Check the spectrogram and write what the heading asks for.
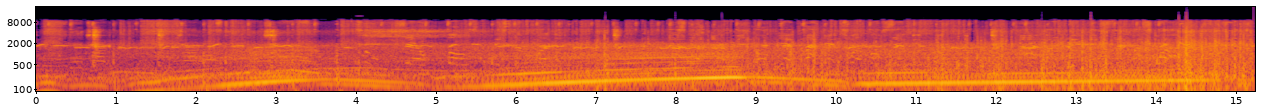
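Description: Ford Mustang convertible's engine accelerating through the gears: its pitch rises, drops at a shift near four seconds, rises again, drops near nine seconds, then holds steady at cruise. Heard from the open-top cabin with wind noise and music from the car stereo underneath.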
